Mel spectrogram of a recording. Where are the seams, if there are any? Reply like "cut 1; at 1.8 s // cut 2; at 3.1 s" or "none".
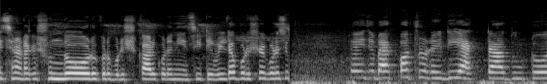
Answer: cut 1; at 2.9 s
